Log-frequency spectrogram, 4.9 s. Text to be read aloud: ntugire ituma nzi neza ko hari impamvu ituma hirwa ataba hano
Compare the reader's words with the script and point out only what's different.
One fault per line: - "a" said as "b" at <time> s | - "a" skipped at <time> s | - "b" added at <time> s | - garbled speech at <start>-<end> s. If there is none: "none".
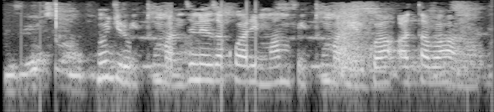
none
